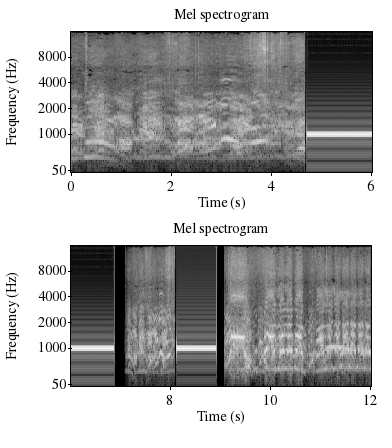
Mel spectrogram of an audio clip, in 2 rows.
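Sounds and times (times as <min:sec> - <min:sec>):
people yelling excitedly: 0:00.0 - 0:04.7, 0:07.1 - 0:08.1, 0:09.1 - 0:12.0
censor bleep tone: 0:04.7 - 0:06.9, 0:08.1 - 0:09.0.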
